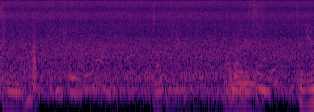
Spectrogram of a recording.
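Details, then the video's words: Swarming honey bees: a dense, steady hum with individual bees buzzing past as low, gliding drones that rise and fall, clearest near the start and again after three seconds. "Essaimage d abeilles"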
